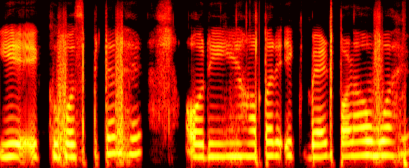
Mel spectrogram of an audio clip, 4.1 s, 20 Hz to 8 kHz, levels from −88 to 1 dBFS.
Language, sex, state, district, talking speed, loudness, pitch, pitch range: Hindi, female, Uttar Pradesh, Jyotiba Phule Nagar, 175 wpm, -15 LUFS, 235 Hz, 225-250 Hz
